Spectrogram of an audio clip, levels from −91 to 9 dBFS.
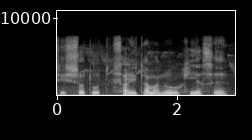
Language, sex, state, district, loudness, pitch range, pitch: Assamese, male, Assam, Sonitpur, -21 LUFS, 120-135 Hz, 130 Hz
